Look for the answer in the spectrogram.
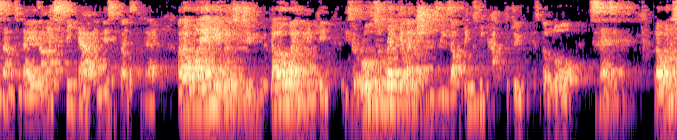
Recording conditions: poor sound quality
